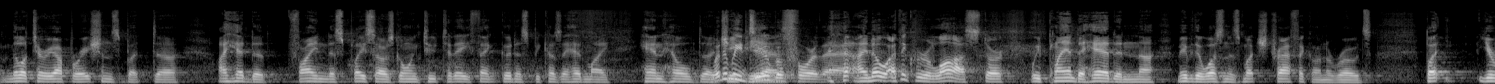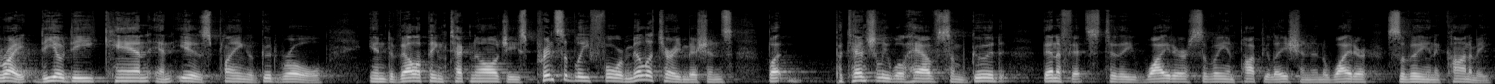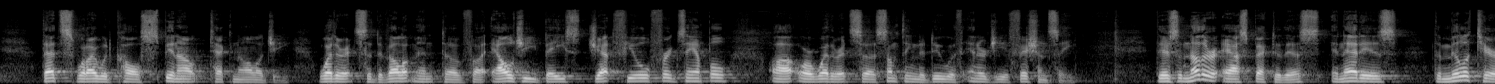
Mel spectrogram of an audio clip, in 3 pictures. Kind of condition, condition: setting, live audience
